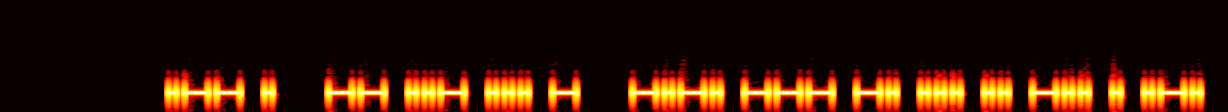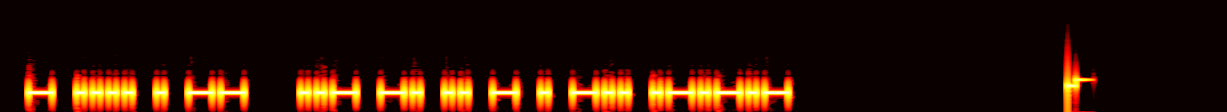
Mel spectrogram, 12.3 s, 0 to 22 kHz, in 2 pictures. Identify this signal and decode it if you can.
Morse code, heard as a keyed tone, about 31 wpm, 700 Hz. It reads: WE MUST CONSIDER THEM UNITED.
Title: Sentences from Top 1000 Words - Review Part 4 - 30wpm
